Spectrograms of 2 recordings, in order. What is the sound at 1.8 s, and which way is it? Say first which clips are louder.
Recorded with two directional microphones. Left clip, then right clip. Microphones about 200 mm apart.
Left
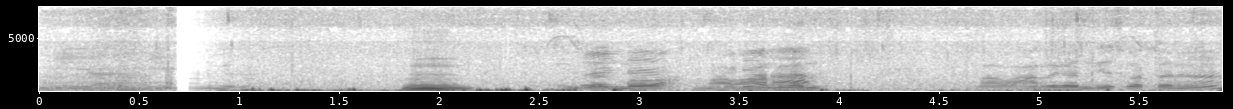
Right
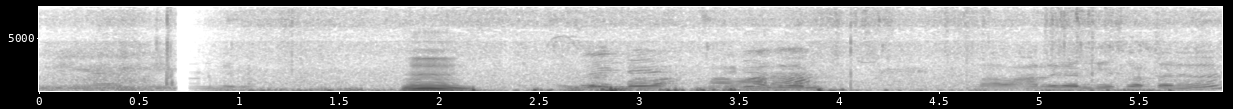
Speech: right 2 dB; 20° right (ahead or behind).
